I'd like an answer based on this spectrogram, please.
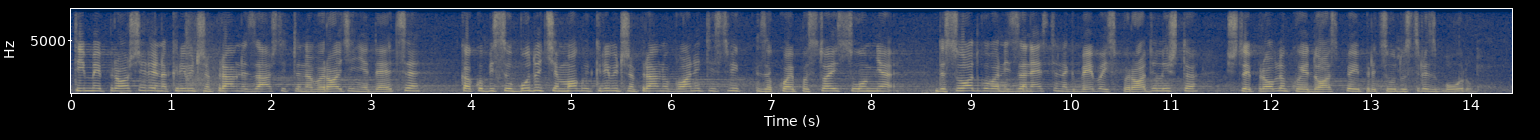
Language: Serbian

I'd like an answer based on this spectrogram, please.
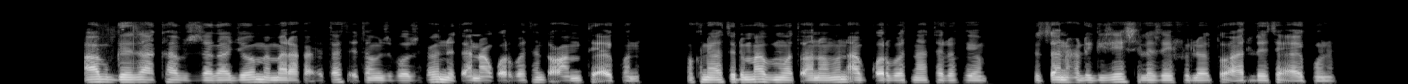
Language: Tigrinya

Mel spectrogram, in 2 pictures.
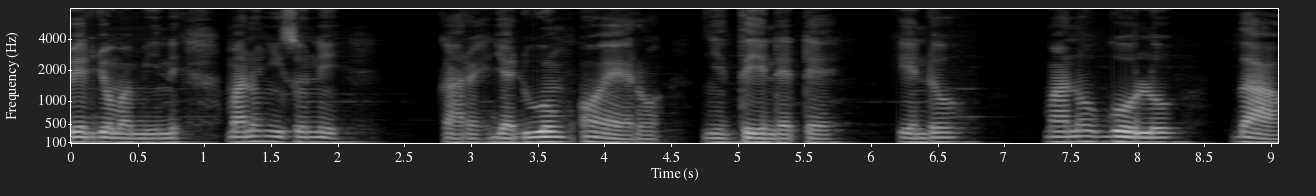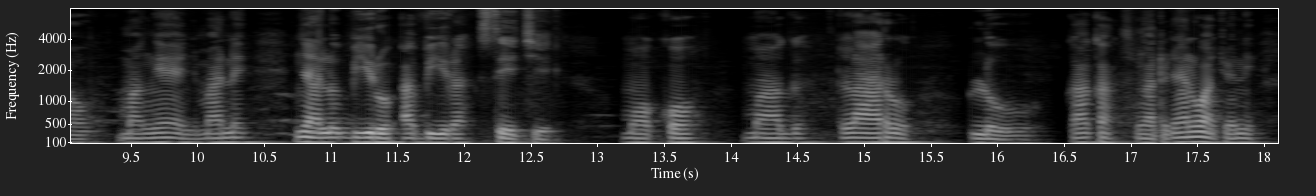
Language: Luo (Kenya and Tanzania)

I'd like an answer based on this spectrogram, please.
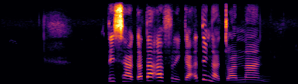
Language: Tsonga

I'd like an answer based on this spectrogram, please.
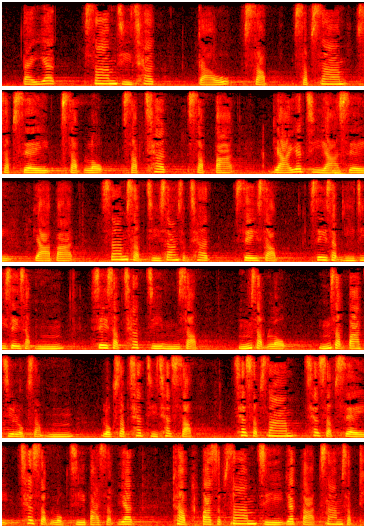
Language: Cantonese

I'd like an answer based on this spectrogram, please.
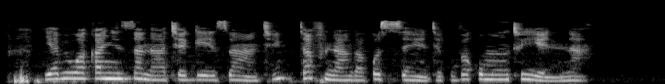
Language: Ganda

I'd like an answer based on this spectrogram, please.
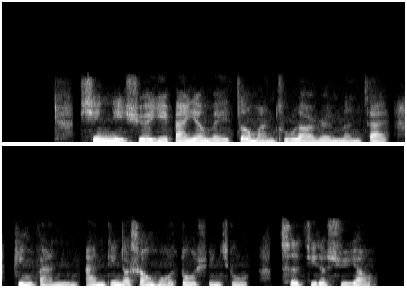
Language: Chinese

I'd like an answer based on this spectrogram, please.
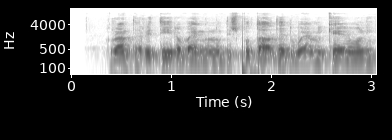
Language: Italian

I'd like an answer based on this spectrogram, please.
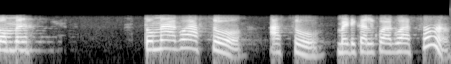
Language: Odia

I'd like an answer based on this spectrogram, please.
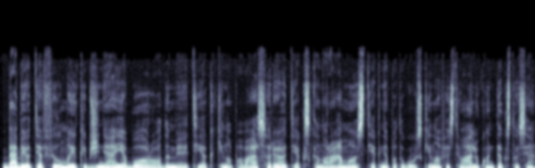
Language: Lithuanian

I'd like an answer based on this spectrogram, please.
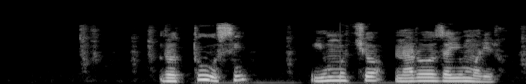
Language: Kinyarwanda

